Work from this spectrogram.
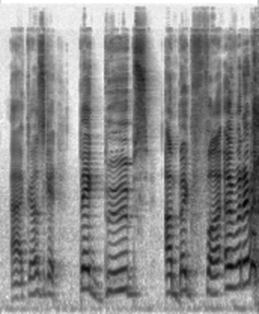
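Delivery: put-on strong, aggressive Scottish accent, laid on hard. Recalling a woman talking about puberty, imitating her in a Scottish accent. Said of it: "like in like a Scottish accent".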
